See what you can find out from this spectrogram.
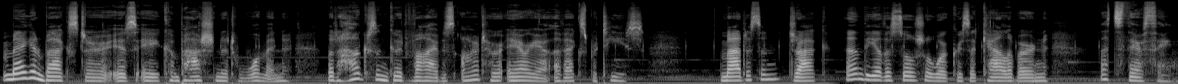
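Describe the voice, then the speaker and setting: A woman's voice: on the low side, moderate pace, faint music behind, natural voice. A woman giving scripted narration for a gritty superhero audio drama as its storyteller. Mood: measured.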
